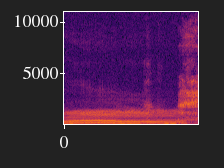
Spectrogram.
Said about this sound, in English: She's actually very sweet, but she's still a little freaked out by my other cats, hence the growling.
